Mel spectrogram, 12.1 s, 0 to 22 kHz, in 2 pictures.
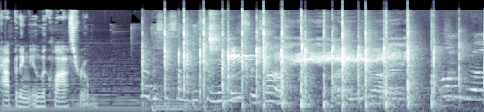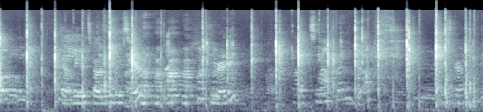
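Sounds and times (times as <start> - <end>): toy hammers tapping: 2.0 - 12.0
high-pitched squeal: 2.8 - 5.2.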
